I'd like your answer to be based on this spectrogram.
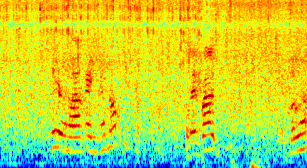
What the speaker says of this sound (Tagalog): Bakit umulan?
